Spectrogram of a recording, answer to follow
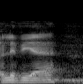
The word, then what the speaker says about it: Olivier: pronunciation is very off it's olivier not to be confused with olivia he's a bloke that's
